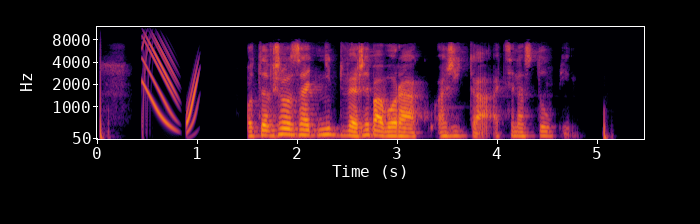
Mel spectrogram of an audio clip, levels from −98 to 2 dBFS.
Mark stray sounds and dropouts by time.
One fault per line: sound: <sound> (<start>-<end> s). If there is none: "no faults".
sound: chirp (0.4-1.0 s)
